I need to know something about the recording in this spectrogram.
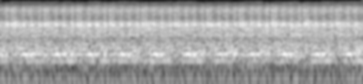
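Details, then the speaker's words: Fiat Panda CLX engine just reassembled after cylinder head work, airbox not yet fitted: steady, even idle with a constant mid-pitched drone and some intake roar, no knocking or misfire; running clean. "Seems like it's running just fine. So as you can hear behind me, it's maybe a bit loud here, but she runs. And she runs perfectly."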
